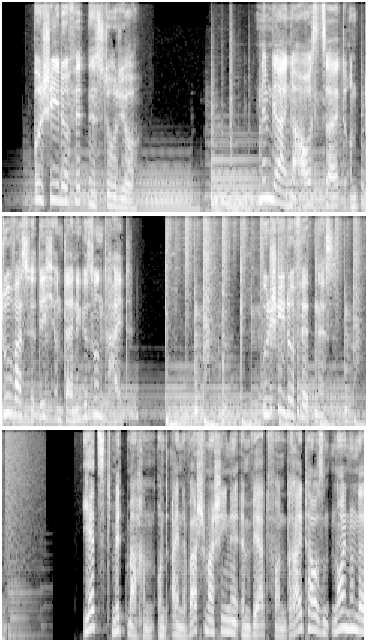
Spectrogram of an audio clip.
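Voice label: German, male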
